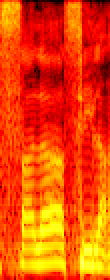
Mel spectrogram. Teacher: دونوں سین کے اندر سیٹی کی آواز آنی چاہیے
